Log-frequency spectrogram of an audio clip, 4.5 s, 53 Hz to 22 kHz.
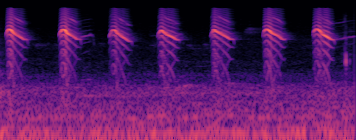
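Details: Rice-field quail chick calling its mother: seven shrill peeps, each sliding sharply downward, repeated at a steady pace of about one every 0.65 seconds over a quiet background.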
